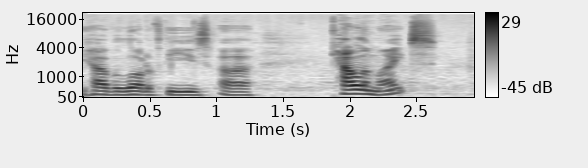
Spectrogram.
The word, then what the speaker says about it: Calamites: For example, we have a lot of these calamites, or I think they're pronounced calamites. I don't think they're called calamities.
